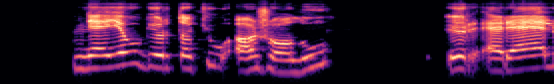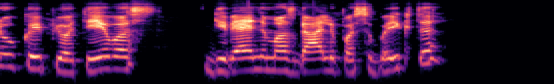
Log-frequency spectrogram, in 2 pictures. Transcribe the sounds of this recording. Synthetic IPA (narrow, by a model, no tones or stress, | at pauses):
nʲɛjɛʊɡʲɪɪɾt̪oːkʲuːʔɐʒoːlˠuː | ɪɾɛɾʲæːlʲuːkɐɪpjoːt̪ʲeːʋɐs | ɡʲiːʋʲæːnʲɪmɐsɡɑːlʲɪpɐsʲɪbɐɪkt̪ʲɪ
